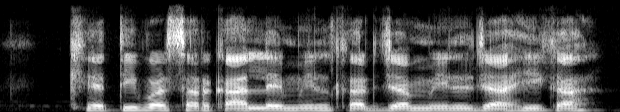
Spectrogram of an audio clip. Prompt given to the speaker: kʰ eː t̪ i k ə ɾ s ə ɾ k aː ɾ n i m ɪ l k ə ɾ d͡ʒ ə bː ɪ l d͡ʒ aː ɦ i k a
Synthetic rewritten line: kʰ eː t̪ i p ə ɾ s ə ɾ k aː ɾ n e m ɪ l k ə ɾ d͡ʒ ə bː ɪ l d͡ʒ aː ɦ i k a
